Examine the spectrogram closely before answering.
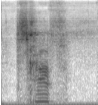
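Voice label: "schaaf", Dutch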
